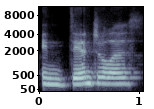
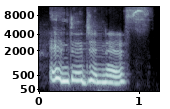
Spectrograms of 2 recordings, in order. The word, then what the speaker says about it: indigenous: traditional healer with her endangerous elders hi and welcome nelly how are you amazing i felt like i mispronounced that previous word but if you want to correct me indigenous indigenous i don't it's just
